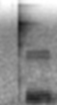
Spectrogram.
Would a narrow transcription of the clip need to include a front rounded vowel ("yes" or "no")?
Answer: yes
